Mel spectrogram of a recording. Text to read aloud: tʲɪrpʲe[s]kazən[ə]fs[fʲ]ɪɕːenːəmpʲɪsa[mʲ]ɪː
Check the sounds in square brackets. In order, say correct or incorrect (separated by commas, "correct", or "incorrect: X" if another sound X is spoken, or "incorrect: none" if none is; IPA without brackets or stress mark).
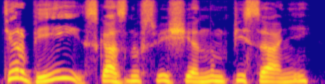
correct, correct, incorrect: vʲ, incorrect: nʲ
